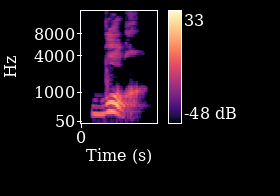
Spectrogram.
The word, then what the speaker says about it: Бог: Dans le mot bourg, Dieu, à la fin, on prononce h comme dans le mot хорошо, bien.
